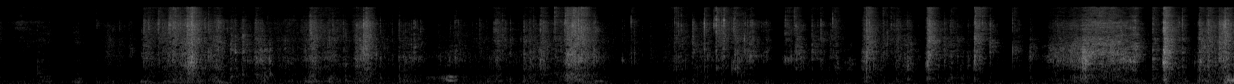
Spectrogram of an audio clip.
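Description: Sheet of baking paper rustling and crinkling in repeated short bursts as it is handled and cut with a craft knife.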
